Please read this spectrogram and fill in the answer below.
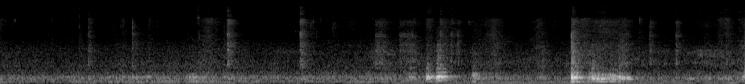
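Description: Fingers mixing rice with curry on a steel plate, making light clicks and scrapes against the metal, along with close chewing sounds. A few louder low sounds come about four and six seconds in, over a steady low hum.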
